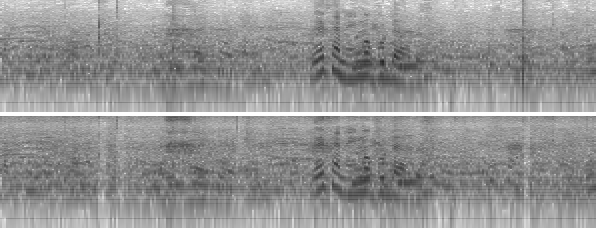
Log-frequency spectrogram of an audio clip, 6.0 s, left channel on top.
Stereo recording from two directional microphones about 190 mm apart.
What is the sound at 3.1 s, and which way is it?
Speech, 55° left (ahead or behind).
